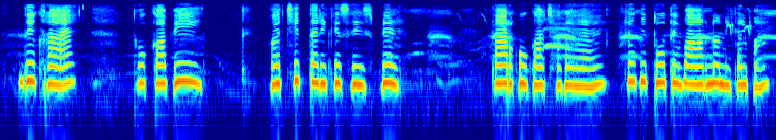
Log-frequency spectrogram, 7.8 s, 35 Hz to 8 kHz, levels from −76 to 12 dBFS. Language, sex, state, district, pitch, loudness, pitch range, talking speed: Bhojpuri, female, Uttar Pradesh, Ghazipur, 315 Hz, -17 LUFS, 300-335 Hz, 155 wpm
